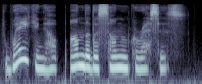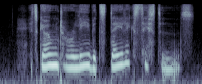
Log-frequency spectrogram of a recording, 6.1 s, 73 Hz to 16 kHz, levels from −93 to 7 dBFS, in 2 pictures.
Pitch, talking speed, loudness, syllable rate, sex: 225 Hz, 140 wpm, -18 LUFS, 4.7 syllables/s, female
